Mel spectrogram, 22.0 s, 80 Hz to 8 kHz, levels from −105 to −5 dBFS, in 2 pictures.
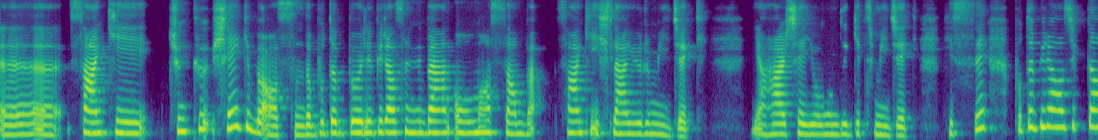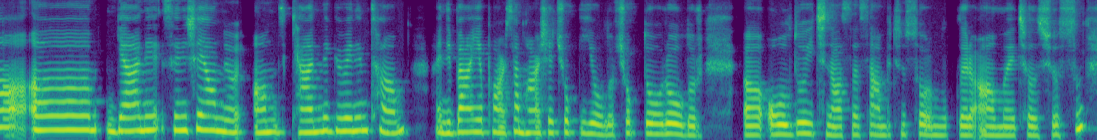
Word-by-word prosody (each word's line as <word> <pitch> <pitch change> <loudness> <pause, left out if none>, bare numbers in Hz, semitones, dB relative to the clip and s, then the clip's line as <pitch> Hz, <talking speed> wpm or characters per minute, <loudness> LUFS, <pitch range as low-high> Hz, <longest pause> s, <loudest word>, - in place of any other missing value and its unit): Eee, 200 +6 +1
sanki 230 -3 +2 0.2
çünkü 265 +3 +1
şey 335 +2 +3
gibi 285 -10 +3
aslında 190 +1 +1
bu 225 0 -3
da, 230 0 +2
böyle, 240 0 +4
biraz 245 0 +4
hani 235 -2 +1
ben 240 -1 +5
olmazsam 235 -2 0
be - - -2 0.3
sanki 235 0 0
işler 220 -1 0
yürümeyecek, 205 -7 -3 0.4
ya - - -2
her 210 0 +4
şey 210 0 +1
yolunda 205 0 0
gitmeyecek 190 -5 -3 0.3
hissi. 225 +10 -2 0.3
Bu - - -5
da 350 -2 +3
birazcık 360 0 +1
daha, 360 +1 +3
aaa, 295 0 +3 0.2
yani, 275 +2 +2
seni 285 -2 +1
şey 305 +1 +2
anlıyor 265 -3 +2
and 245 0 0
kendine 245 +2 +1
güvenin 270 +1 +1
tam. 270 -1 -2 0.3
Hani 230 0 -1
"Ben 250 0 +3
yaparsam 250 -1 -2
her 235 0 0
şey 235 0 -4
çok 240 0 -6
iyi 220 -1 -1
olur, 195 0 -4
çok 230 +2 -8
doğru 215 0 +2
olur." 190 -3 0 0.4
aaa, 190 0 +1
olduğu 205 +2 +2
için 215 -2 -3
aslında 180 +1 -4
sen 190 -1 -5
bütün 200 +2 -12
sorumlulukları 185 -2 -3
almaya 180 0 -2
çalışıyorsun. 190 - -3
230 Hz, 155 wpm, -20 LUFS, 200-260 Hz, 0.4 s, ben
